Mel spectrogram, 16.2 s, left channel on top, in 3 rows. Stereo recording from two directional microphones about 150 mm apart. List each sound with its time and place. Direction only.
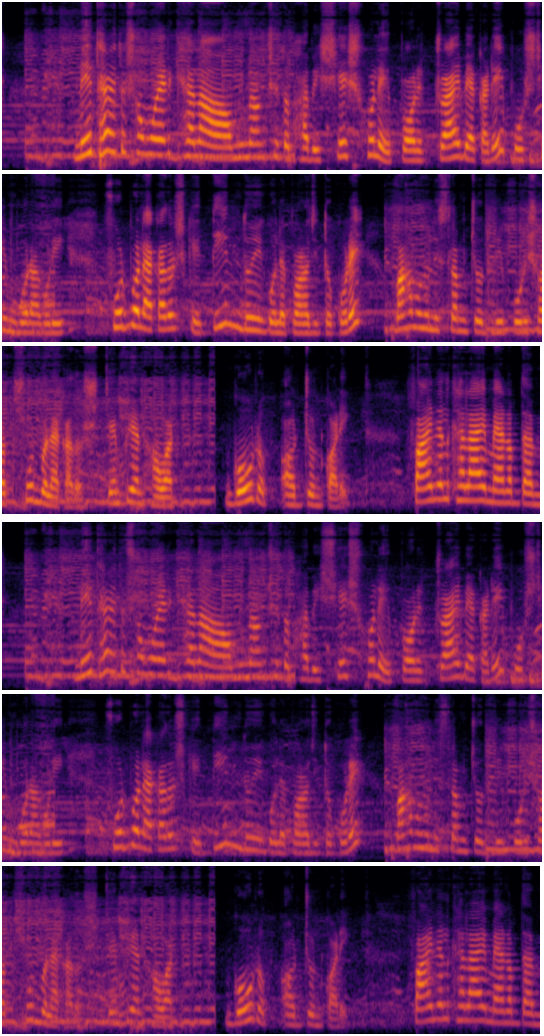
0.3 s music: centre (ahead or behind)
0.8 s a woman's voice: 40° left (ahead or behind)
1.3 s speech: centre (ahead or behind)
1.8 s a woman's voice: 40° left (ahead or behind)
2.1 s speech: centre (ahead or behind)
3.0 s a woman's voice: 30° left (ahead or behind)
6.5 s a woman's voice: 35° left (ahead or behind)
9.5 s speech: centre (ahead or behind)
9.7 s a woman's voice: 35° left (ahead or behind)
10.2 s speech: centre (ahead or behind)
13.1 s a woman's voice: 20° left (ahead or behind)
